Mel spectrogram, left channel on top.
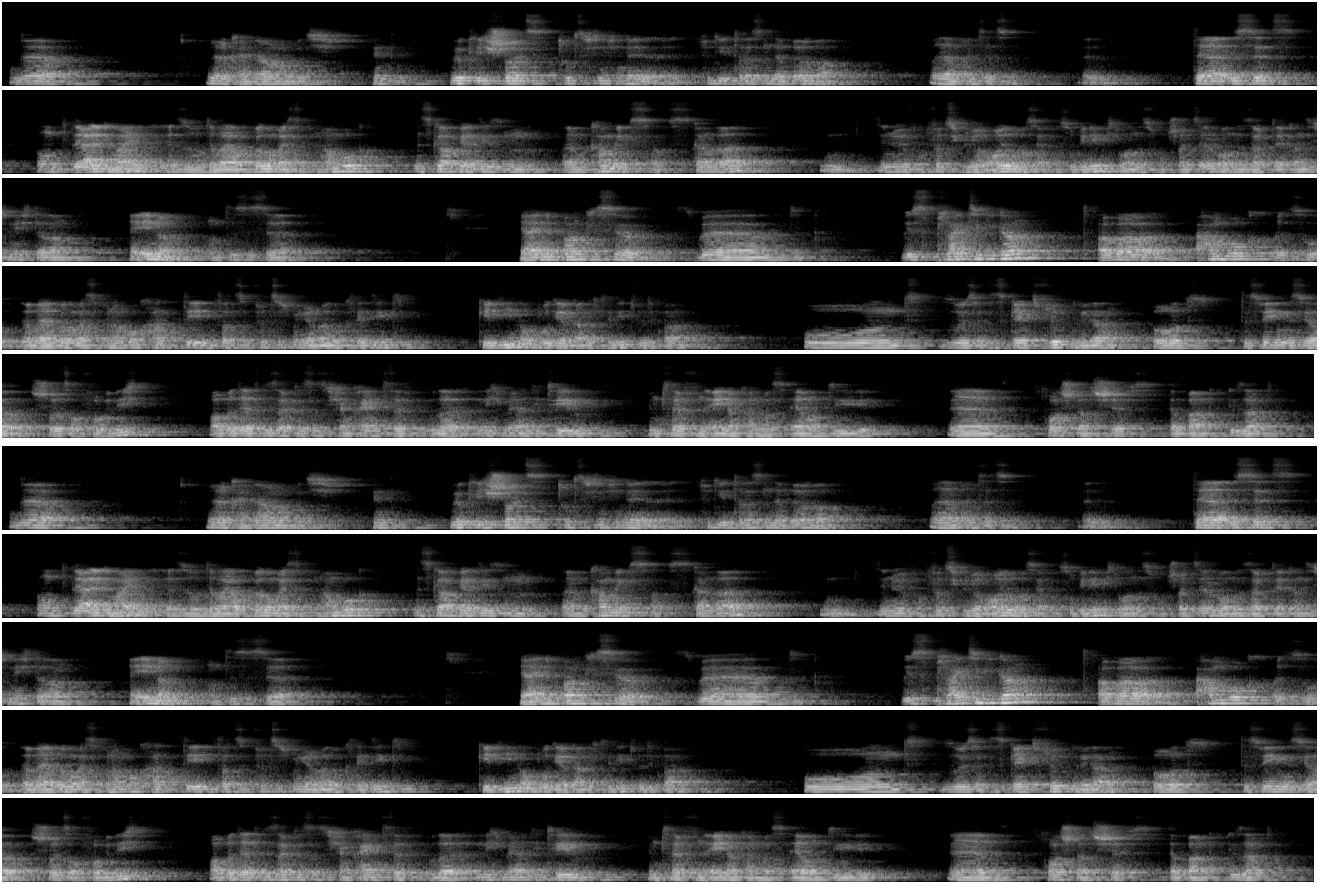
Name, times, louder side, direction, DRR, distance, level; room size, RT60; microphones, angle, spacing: voice 1, 0.1-0.5 2.0-3.5 3.7-3.9 4.5-8.3 9.3-10.1 10.8-11.2 11.9-12.9 13.5-16.8 17.3-20.6 21.3-27.0 27.6-28.0 28.3-29.1 30.7-30.8 31.5-32.7 33.1-34.3 35.3-36.5 37.3-43.4 44.2-46.3 47.5-50.6 51.0-51.5 51.8-53.9 54.7-58.4 59.1-61.3 62.0-62.6 63.0-65.3, left 1 dB, 15° right, -4 dB, 1.1 m, -21 dB
15.5 x 5.4 x 2.7 m, 1.5 s
head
